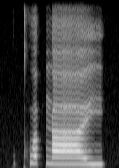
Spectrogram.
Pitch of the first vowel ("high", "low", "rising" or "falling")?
high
